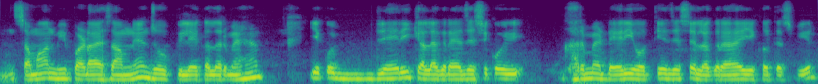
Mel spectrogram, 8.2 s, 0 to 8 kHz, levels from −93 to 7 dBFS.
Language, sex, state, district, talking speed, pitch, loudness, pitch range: Hindi, male, Rajasthan, Bikaner, 235 wpm, 125 Hz, -9 LUFS, 120-135 Hz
